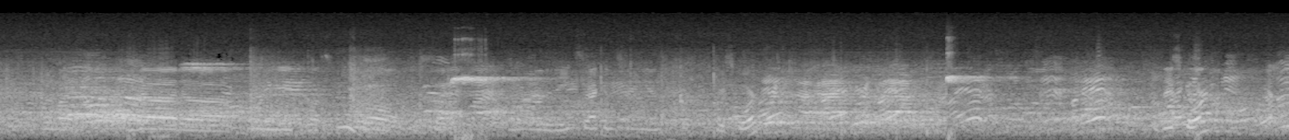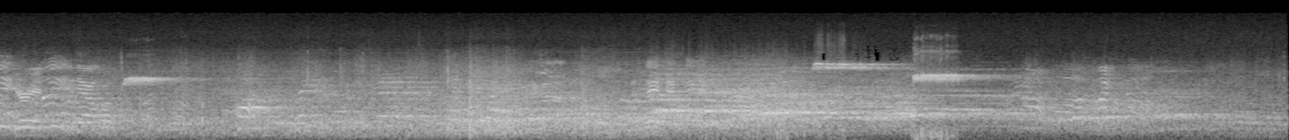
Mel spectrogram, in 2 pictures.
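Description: Men shout and call out to one another in a large echoing hall.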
